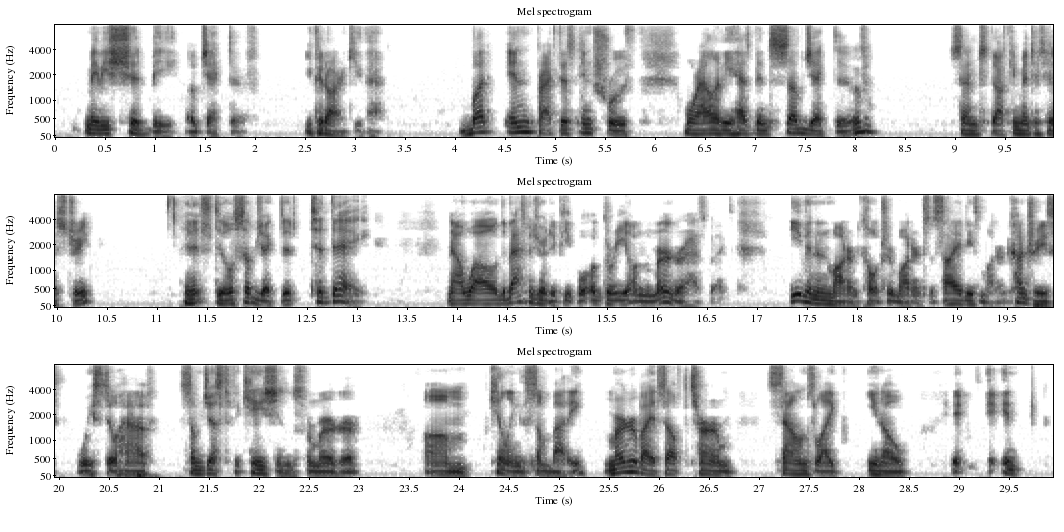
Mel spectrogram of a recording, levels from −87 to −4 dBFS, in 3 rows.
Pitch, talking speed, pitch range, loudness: 95 Hz, 135 wpm, 85-105 Hz, -17 LUFS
